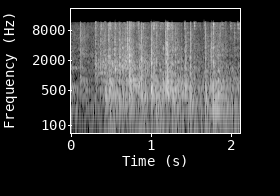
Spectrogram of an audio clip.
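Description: Ping pong balls poured from a tube clattering down the chutes of a card ball sorter: a rapid run of light clicks and knocks that starts just after the pour and thins out near the end.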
